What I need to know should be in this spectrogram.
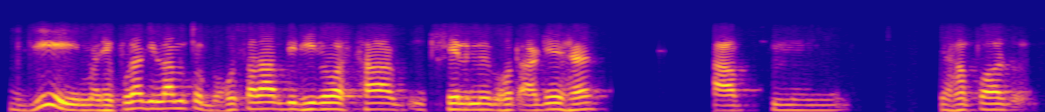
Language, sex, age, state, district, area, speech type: Hindi, male, 30-45, Bihar, Madhepura, rural, conversation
